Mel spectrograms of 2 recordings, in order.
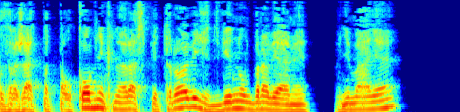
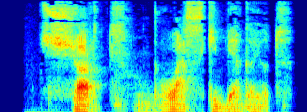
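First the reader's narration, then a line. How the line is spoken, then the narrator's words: Muttering. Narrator (Russian): пробормотал Эраст Петрович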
